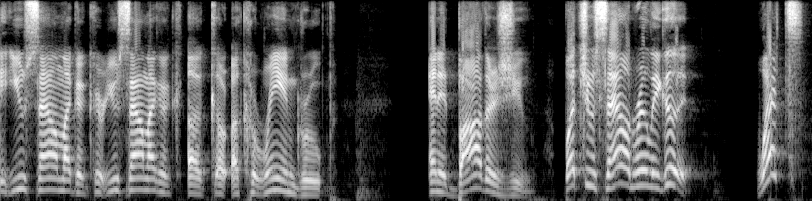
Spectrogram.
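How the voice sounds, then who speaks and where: Incredulous man ranting, lively pitch. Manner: incredulous, ranting, rhetorical questions. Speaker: reaction video host. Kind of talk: casual reaction commentary.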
